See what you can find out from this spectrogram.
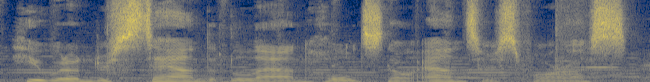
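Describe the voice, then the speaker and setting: A woman voicing a solemn, stoic female sea warrior in game dialogue, in measured formal speech. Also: fairly low pitch, level tone, over music, lightly acted. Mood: solemn, resolute. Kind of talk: game dialogue read aloud.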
